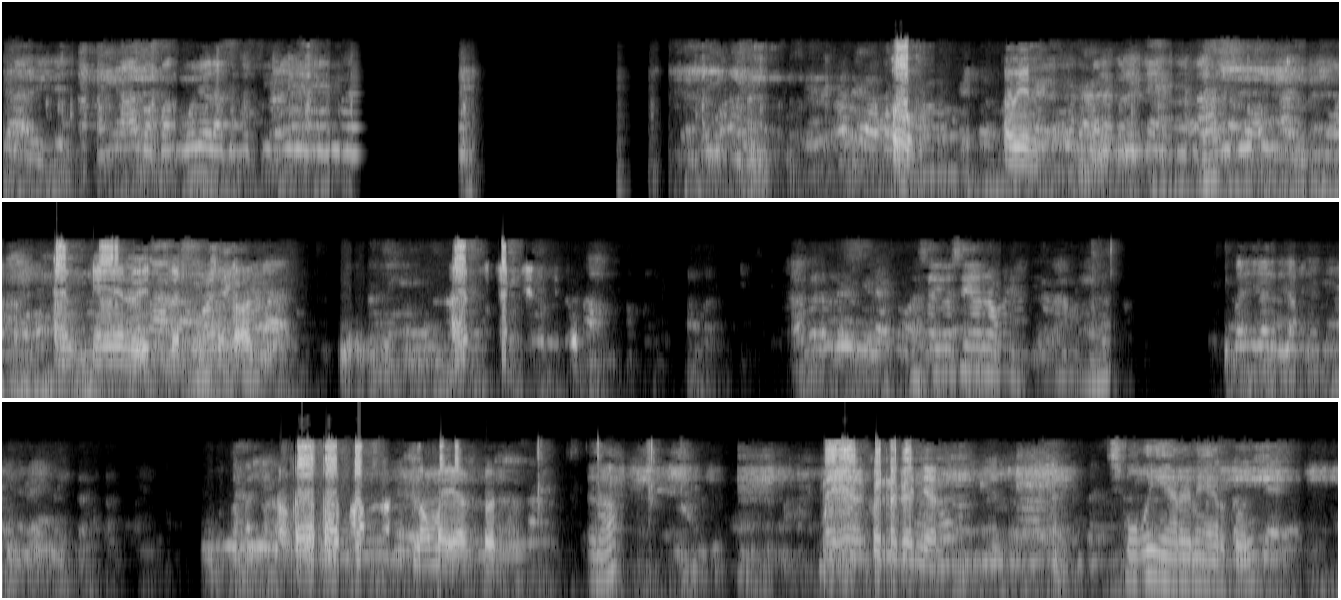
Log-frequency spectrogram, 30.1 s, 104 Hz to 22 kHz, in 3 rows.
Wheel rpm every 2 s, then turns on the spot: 0, 0, 0, 0, 0, 0, 0, 0, 0, 0, 0, 0, 0, 0, 0.
none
